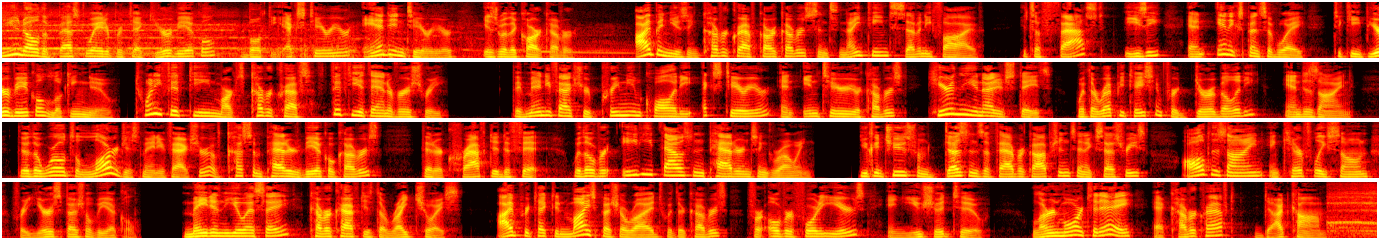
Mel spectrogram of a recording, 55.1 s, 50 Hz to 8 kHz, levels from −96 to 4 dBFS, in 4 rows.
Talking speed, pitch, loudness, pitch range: 150 wpm, 145 Hz, -23 LUFS, 125-175 Hz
